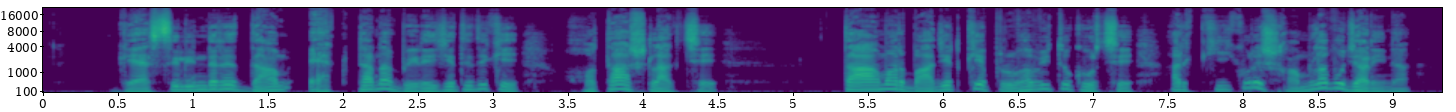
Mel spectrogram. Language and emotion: Bengali, sad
